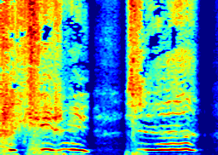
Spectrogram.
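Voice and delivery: very high, squeaked-up voice, pitched way up sweetly. Imitating how the comic asks the waiter for water: imitating Brian Regan. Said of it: "He's like this".

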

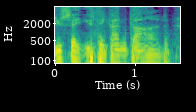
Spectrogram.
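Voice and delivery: low, slow put-on voice. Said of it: "He goes".

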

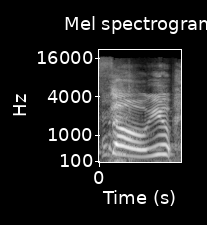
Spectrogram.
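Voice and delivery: high, slow, loud, blaming, accusatory voice.

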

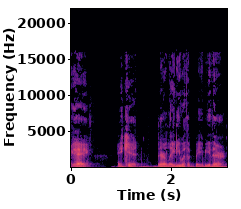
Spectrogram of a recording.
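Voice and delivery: rough, gritty, breathy whisper. Retelling a stranger's words on a payphone call: imitating a gritty voice. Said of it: "gritty voice on the other end of the phone is like".

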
